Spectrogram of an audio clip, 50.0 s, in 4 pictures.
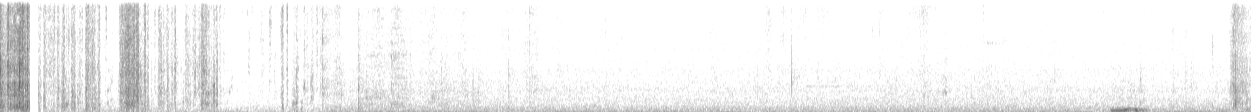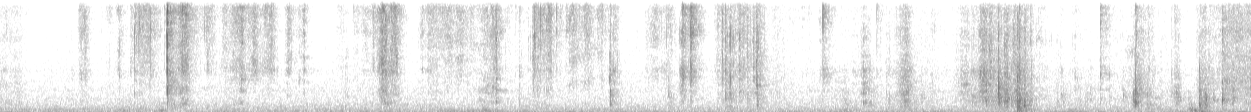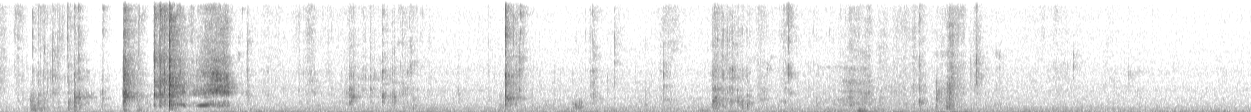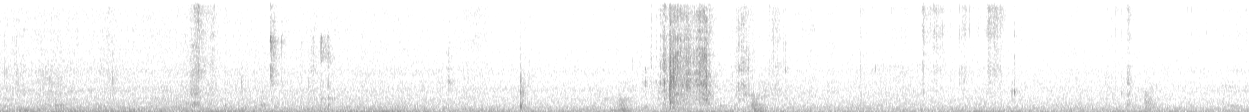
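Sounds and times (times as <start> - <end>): chewing and crunching food: 27.4 - 36.5.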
